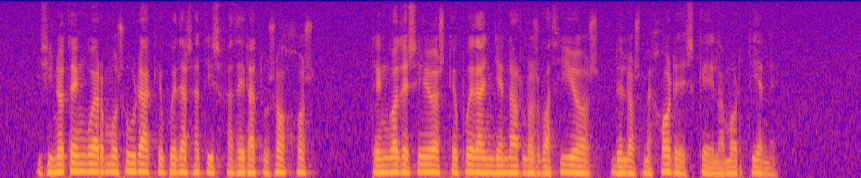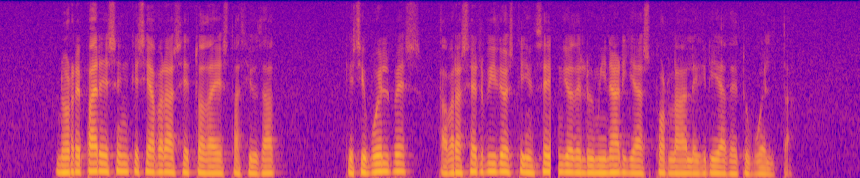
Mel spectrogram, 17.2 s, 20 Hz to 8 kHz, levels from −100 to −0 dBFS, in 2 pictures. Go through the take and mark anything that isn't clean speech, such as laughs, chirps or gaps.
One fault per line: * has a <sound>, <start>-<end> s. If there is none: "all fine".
* has a dropout, 14.1-14.2 s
